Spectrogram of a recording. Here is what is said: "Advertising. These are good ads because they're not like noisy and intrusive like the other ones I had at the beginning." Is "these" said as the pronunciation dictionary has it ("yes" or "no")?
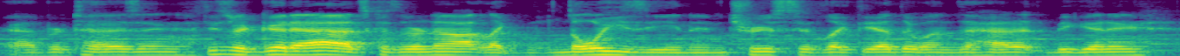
yes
